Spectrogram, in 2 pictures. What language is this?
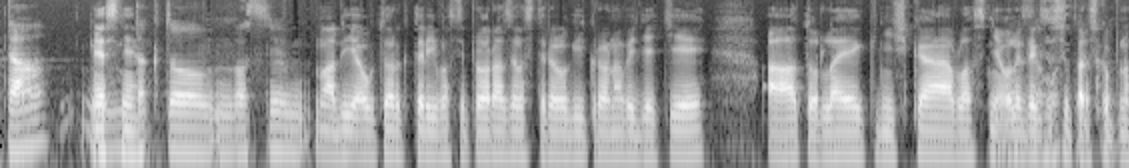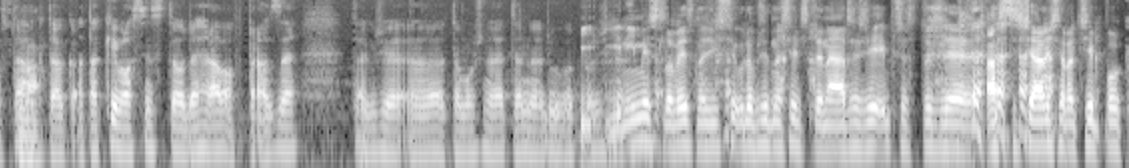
Czech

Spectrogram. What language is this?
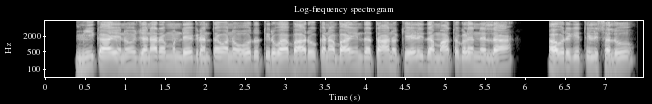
Kannada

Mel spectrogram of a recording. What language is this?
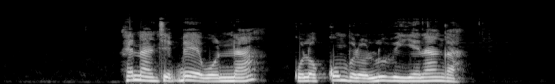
Mpiemo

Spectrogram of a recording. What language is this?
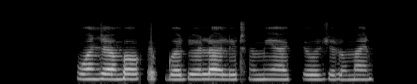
Swahili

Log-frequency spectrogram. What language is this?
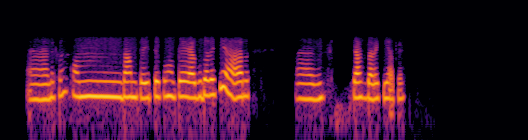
Santali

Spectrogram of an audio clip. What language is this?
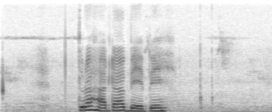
Kikuyu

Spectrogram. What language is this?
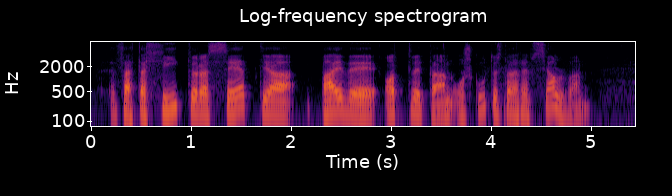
Icelandic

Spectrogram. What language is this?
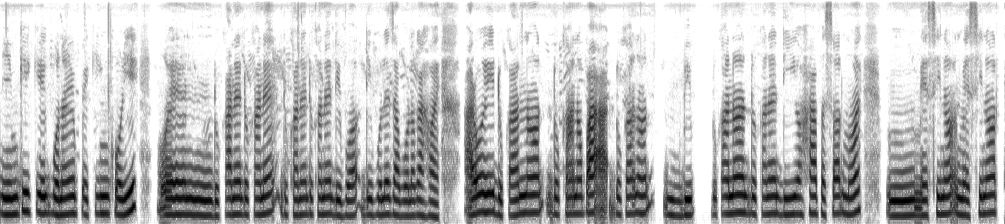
Assamese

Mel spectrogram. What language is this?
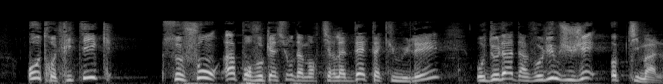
French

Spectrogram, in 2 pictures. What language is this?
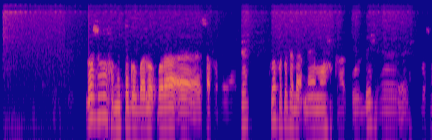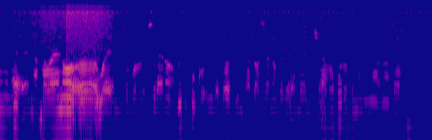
Sidamo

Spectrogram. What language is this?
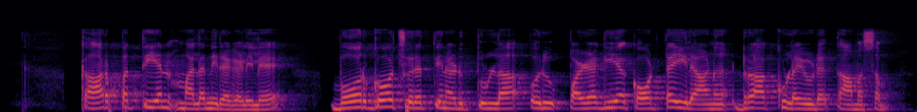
Malayalam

